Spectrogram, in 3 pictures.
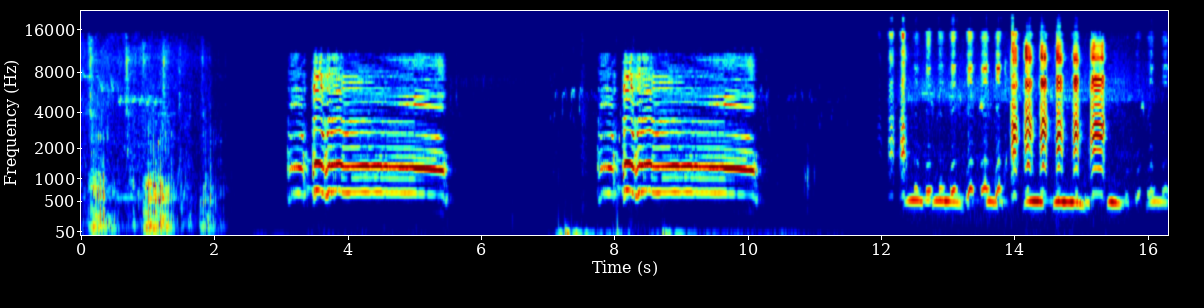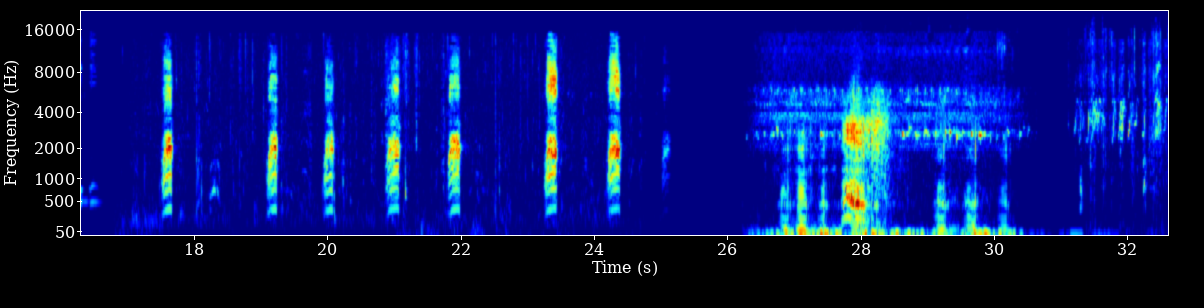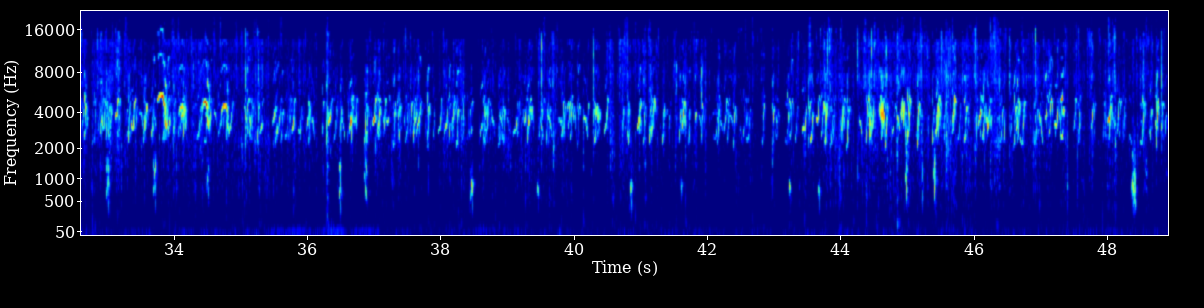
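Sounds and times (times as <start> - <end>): bird calls: 0.0 - 2.0, 12.0 - 16.6, 26.2 - 48.9
high chirping: 12.0 - 16.6, 26.2 - 41.9.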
